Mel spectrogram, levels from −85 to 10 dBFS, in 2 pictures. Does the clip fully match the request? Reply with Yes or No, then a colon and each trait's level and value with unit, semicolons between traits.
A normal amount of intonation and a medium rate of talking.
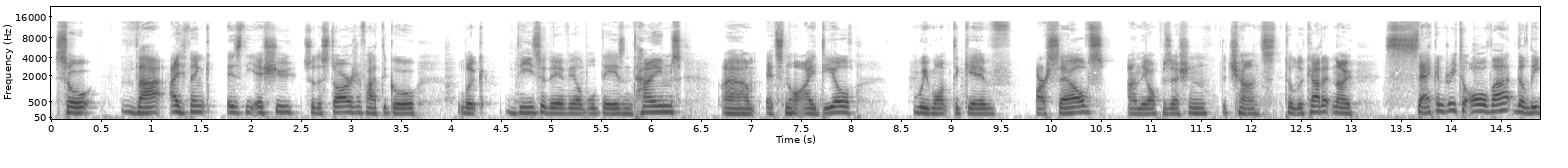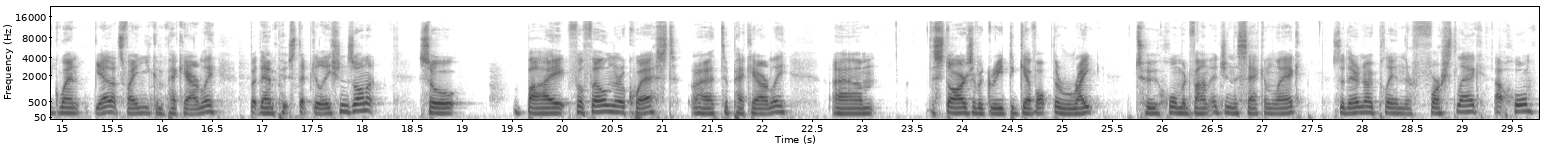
Yes: average, 3.2 semitones; average, 195 wpm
